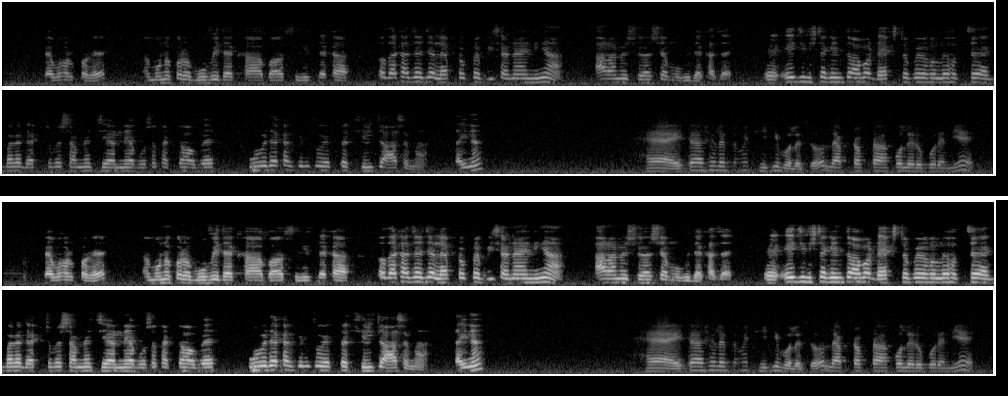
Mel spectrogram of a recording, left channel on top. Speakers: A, on the right; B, on the right.
A: ব্যবহার করে আহ, মনে করো মুভি দেখা বা সিরিজ দেখা তো দেখা যায় যে ল্যাপটপটা বিছানায় নিয়ে আরামে শুয়ে শুয়ে মুভি দেখা যায় এ- এই জিনিসটা কিন্তু আবার ডেস্কটপে হলে হচ্ছে একবারে ডেস্কটপের সামনে চেয়ার নিয়ে বসে থাকতে হবে মুভি দেখার কিন্তু একটা ফিলটা আসে না তাই না
B: হ্যাঁ এটা আসলে তুমি ঠিকই বলেছো ল্যাপটপটা কোলের উপরে নিয়ে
